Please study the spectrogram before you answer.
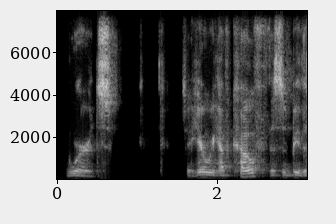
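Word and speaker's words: קוף: And you would pronounce this word kof.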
